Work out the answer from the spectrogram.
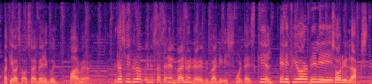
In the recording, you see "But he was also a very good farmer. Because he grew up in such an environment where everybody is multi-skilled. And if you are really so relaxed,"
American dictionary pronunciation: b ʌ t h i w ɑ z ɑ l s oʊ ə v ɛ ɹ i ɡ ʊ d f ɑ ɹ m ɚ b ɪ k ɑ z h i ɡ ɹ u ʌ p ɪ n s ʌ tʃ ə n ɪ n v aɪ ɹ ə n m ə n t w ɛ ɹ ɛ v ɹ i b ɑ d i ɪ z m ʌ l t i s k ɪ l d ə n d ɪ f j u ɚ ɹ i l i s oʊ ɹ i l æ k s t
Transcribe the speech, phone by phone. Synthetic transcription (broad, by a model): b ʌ t h i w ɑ s ɑ l s oʊ ə v ɛ ɹ i ɡ ʊ d f ɑ ɹ m ɚ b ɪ k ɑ s h i ɡ ɹ u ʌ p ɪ n s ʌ tʃ ə n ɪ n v aɪ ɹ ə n m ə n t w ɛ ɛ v ɹ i b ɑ d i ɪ s m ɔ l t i s k ɪ l d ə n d ɪ f j u ɚ ɹ i l i s oʊ ɹ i l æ k s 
